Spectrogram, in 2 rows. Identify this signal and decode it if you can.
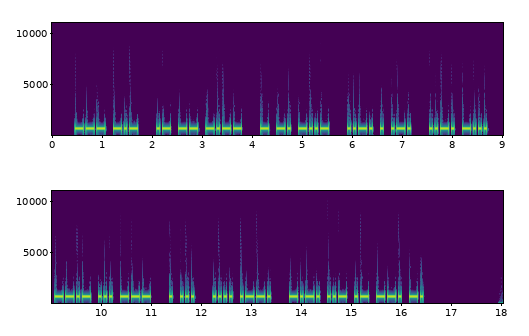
Morse code, heard as a keyed tone, about 22 wpm, 700 Hz. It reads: OK AMY TNX FER FB QSO ES HP CUAGN
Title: Practice QSO - Exchange 4 - Ending - 22wpm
